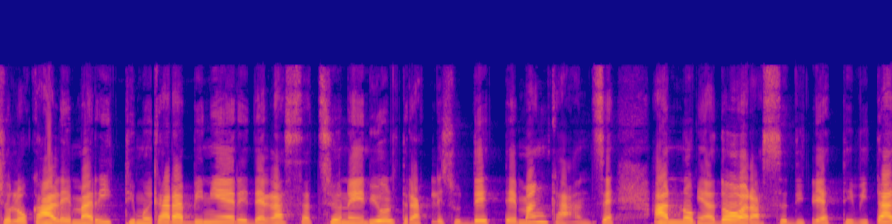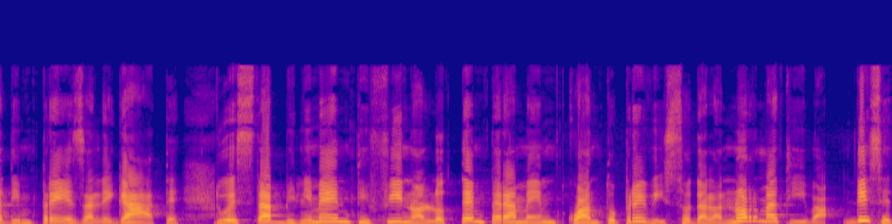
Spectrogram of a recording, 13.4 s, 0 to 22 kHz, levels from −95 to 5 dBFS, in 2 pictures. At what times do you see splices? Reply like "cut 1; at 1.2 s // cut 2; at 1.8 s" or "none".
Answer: cut 1; at 1.1 s // cut 2; at 2.8 s // cut 3; at 3.2 s // cut 4; at 5.2 s // cut 5; at 6.1 s // cut 6; at 8.3 s // cut 7; at 10.9 s

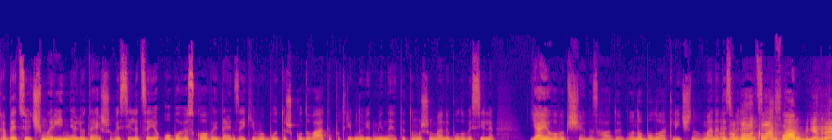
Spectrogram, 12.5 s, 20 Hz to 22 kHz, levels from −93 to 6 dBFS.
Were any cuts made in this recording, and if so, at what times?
none

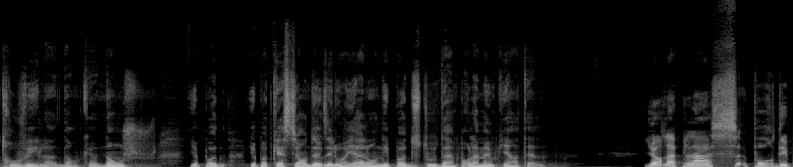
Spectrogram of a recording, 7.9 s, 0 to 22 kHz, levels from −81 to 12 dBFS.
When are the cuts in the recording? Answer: cut 1; at 3.2 s // cut 2; at 6.6 s

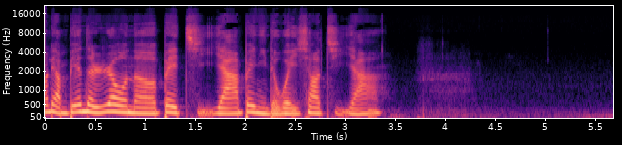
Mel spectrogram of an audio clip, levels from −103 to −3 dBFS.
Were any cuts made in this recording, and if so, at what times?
none

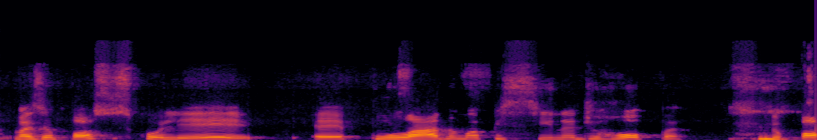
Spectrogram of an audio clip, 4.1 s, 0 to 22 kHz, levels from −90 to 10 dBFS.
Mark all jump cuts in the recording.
none

